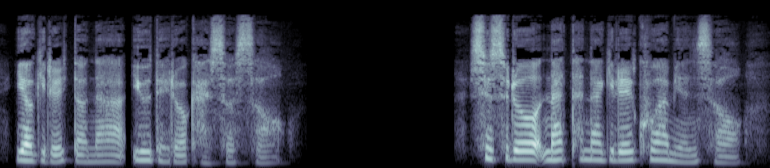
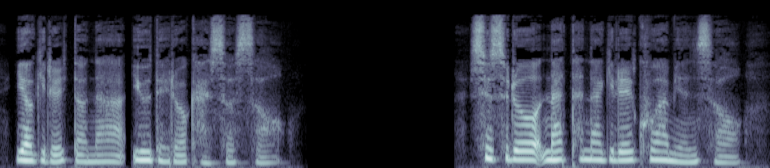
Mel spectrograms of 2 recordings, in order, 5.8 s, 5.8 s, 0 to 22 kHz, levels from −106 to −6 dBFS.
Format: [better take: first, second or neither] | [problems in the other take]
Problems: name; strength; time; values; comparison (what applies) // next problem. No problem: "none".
second | thin; very; fading below 550 Hz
